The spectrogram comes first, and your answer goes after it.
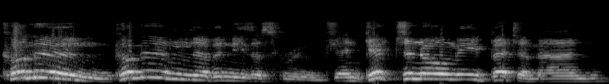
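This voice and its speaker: A grand, jolly giant of a spirit played by a man speaks slowly and mellowly, as in a radio play. The voice echoes in a roomy, dull recording. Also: high voice, very animated, darkish tone, full character voice. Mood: jovial, grand. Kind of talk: amateur radio drama acting.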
